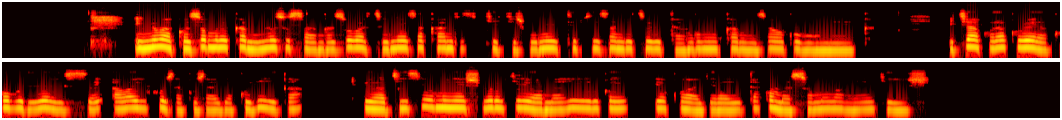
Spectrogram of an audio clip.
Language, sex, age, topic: Kinyarwanda, female, 25-35, education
